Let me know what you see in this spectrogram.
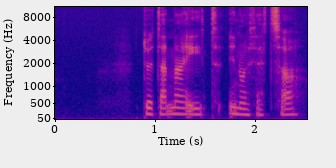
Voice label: "naid", Welsh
